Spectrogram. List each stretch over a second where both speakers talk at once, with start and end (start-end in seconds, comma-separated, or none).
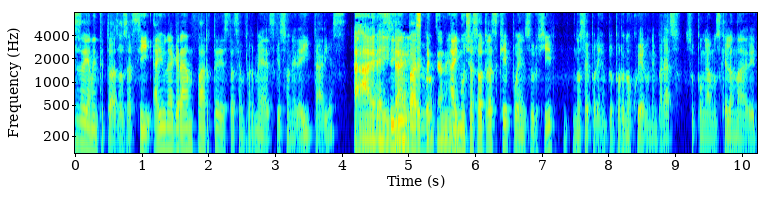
4.6-5.9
